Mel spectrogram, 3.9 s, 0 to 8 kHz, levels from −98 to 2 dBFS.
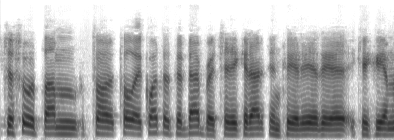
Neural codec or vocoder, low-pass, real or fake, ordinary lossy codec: codec, 16 kHz, 1 kbps, X-Codec, HuBERT features, trained on LibriSpeech; 7.2 kHz; fake; MP3, 64 kbps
